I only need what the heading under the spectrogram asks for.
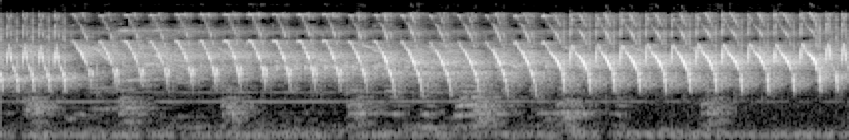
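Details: Female canary in heat, played to stimulate males into singing. A dense, fast, high rolling trill of tightly repeated notes runs throughout, with soft low clicks and a faint background hum.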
